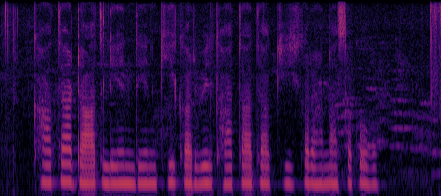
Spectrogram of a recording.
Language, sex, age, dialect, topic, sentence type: Magahi, female, 46-50, Northeastern/Surjapuri, banking, question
